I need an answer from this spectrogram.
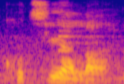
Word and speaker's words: Koutiala: So this street to my right is also leading into residential neighborhood, and it's called Kotiala. Kotiala. Kotiala Street is spelled Koutiala.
